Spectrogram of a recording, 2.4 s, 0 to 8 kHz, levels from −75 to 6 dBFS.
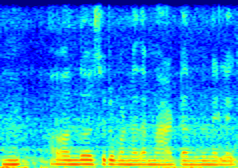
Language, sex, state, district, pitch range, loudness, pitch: Kannada, female, Karnataka, Bidar, 185-195 Hz, -14 LUFS, 190 Hz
